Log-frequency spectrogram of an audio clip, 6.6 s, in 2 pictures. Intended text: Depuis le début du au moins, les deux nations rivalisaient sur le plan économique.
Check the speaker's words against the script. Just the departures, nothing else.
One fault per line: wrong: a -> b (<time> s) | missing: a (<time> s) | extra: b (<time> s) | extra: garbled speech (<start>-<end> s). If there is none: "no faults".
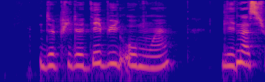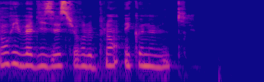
missing: du (1.5 s)
missing: deux (2.9 s)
